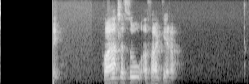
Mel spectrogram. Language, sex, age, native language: Icelandic, male, 40-49, Icelandic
